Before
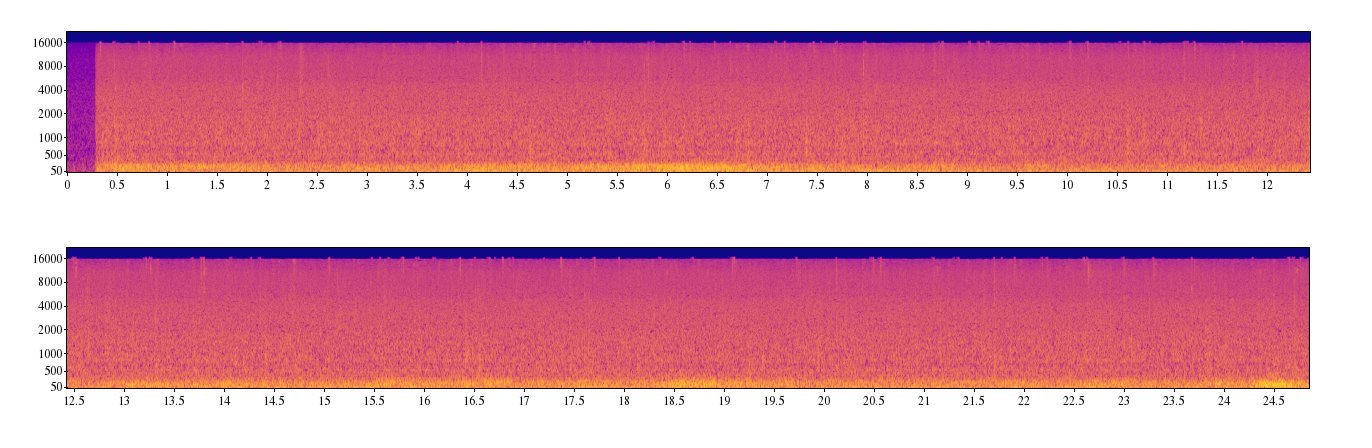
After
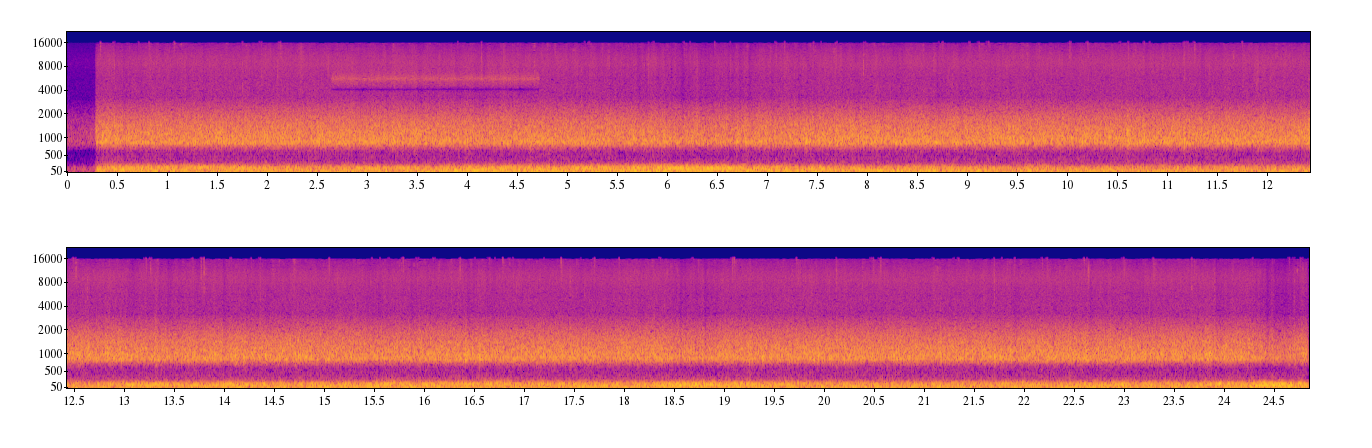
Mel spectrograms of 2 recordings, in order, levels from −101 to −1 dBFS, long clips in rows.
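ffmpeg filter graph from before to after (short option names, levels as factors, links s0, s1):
-filter_complex "[0:a]asettb=1/sr,asplit=3[s0][s1][s2];[s0]atrim=end=2.644[s3];[s1]atrim=start=2.64:end=4.72,asetpts=PTS-STARTPTS,afade=t=in:d=0.004:c=qsin,afade=t=out:st=2.076:d=0.004:c=qsin,equalizer=f=5600:t=o:w=0.28:g=14,bandreject=f=4100:w=7.8[s4];[s2]atrim=start=4.716[s5];[s3][s4]acrossfade=d=0.004:c1=hsin:c2=qsin[s6];[s6][s5]acrossfade=d=0.004:c1=qsin:c2=hsin,firequalizer=gain_entry='entry(150,0);entry(230,-18);entry(570,-24);entry(860,10);entry(3200,-18);entry(8600,-6)':delay=0.05:min_phase=1,alimiter=limit=0.251:level=0:latency=1:release=76,highshelf=f=8500:g=-6.5,volume=1.68"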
